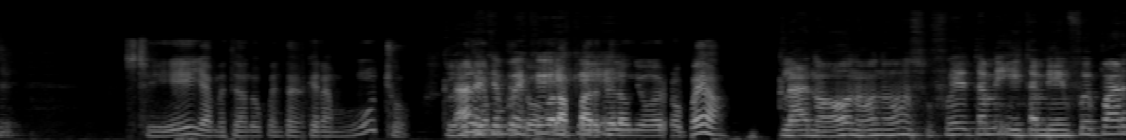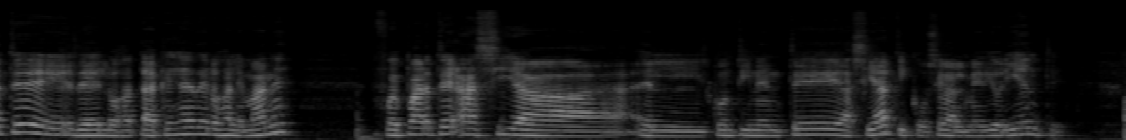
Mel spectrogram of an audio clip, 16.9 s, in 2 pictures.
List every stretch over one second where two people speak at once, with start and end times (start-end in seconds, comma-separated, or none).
3.4-4.8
